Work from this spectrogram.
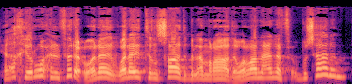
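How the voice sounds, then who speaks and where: A young man with a Kuwaiti Arabic accent tells stories on a casual podcast. His voice sits high and swings widely in pitch, and he talks quickly. He acts out the other people's lines as he goes. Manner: animated storyteller, acts out voices in quoted dialogue. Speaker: podcast co-host. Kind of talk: casual chat.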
